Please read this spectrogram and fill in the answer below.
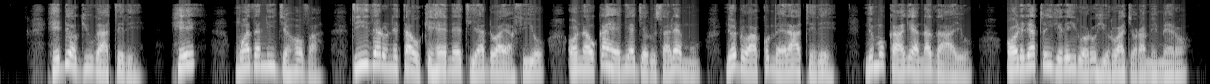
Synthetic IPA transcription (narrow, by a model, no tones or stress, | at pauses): hedeɔɡiuɣaːteɾe | he | mwaðanid͡ʒɛɦɔva | tiːðɛɾonetaokeɦɛnɛtiɛadoajafio | ɔnaokahɛniad͡ʒɛɾusalɛmu | neondowakomɛːɾaːteɾe | nemokaːɣeanaðaːjo | ɔɾeɾeatoiɣeɾeiɾwɔɾoɦioɾwad͡ʒɔɾamemɛɾɔ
